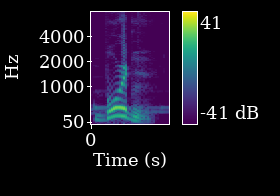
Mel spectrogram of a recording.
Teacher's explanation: Pronunciation tip. Notice how native speakers often say boarding more like boardin, without the strong G sound at the end.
